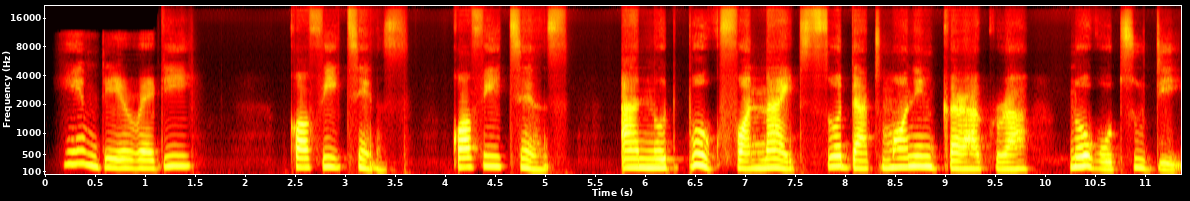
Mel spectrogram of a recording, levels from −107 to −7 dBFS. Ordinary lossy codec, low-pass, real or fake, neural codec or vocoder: none; none; fake; autoencoder, 48 kHz, 32 numbers a frame, DAC-VAE, trained on Japanese speech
